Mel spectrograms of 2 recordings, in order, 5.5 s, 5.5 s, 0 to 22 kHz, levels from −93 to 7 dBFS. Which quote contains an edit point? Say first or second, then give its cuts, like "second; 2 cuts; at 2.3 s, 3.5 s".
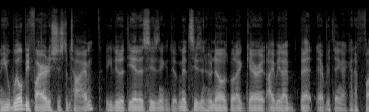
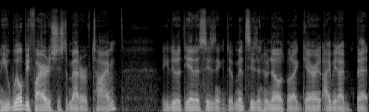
first; 2 cuts; at 1.0 s, 1.5 s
